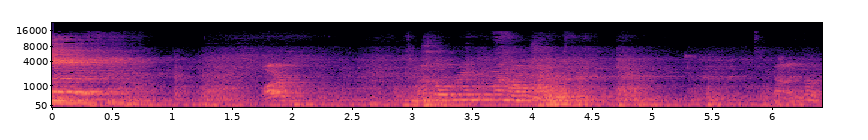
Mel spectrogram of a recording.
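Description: People talking at a distance in a large, echoing gym, the voices indistinct. Background music stops just after the start.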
